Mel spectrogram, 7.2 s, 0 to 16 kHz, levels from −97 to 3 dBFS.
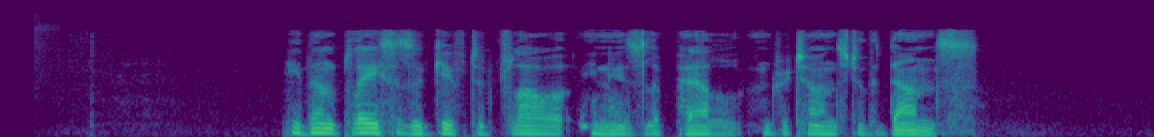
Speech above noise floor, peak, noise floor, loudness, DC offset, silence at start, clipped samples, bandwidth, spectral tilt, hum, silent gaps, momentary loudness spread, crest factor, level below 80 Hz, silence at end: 50 dB; -14 dBFS; -83 dBFS; -34 LUFS; under 0.1%; 1.8 s; under 0.1%; 7.2 kHz; -6 dB/octave; none; none; 9 LU; 22 dB; -54 dBFS; 1.1 s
